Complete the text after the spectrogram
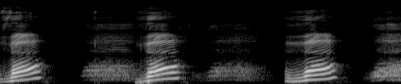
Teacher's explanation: makhraj dha ni sama dengan tha dan zal. Cuma beza sifat dia kuat, tebal. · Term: huruf dha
